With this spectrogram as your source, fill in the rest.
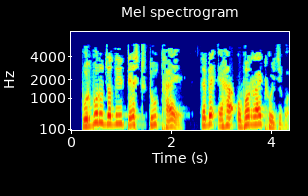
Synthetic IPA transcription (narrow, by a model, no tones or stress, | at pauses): puɾbɔɾud͡ʒɔd̪iʈesʈʈut̪ʰae | t̪ebeʔeɦaʔobʱɔɾːajʈhojd͡ʒibɔ̰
